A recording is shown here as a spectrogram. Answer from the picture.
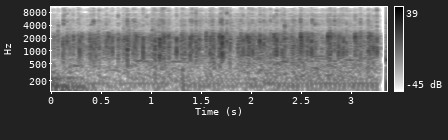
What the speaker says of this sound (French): Applaudissez pour le papa d'Hassan.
